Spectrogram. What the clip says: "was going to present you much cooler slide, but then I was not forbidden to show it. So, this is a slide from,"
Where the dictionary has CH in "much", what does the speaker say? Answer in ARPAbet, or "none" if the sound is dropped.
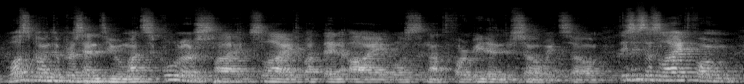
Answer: S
